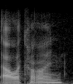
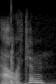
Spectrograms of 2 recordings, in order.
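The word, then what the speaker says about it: Alekhine: about alakin defense did you know it's not pronounced alakin it's pronounced alakin and did you know he died of drinking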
